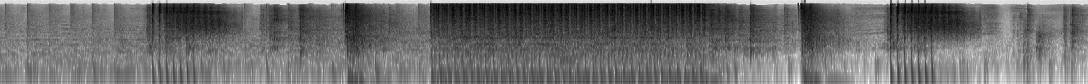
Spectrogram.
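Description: Bursts of rapid automatic gunfire, the longest a steady run of about three seconds near the middle, over background music.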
